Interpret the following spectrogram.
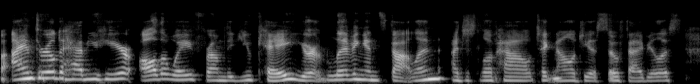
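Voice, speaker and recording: A woman talks fairly quickly in a Southern US accent, with hardly any pauses and an animated tone. Her pitch is medium, with ordinary pitch variation. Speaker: podcast host. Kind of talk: podcast interview.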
